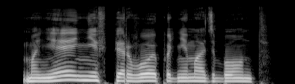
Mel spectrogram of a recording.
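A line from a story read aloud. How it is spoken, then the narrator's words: Father's hmph. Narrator (Russian): хмыкнул отец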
